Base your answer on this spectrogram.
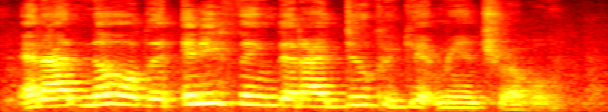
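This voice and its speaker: Very fast, lively speech from a woman with fairly high pitch, audible room echo, and noticeable background noise. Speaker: minister and real estate broker. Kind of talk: sermon-style personal testimony. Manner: halting; soft-spoken.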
